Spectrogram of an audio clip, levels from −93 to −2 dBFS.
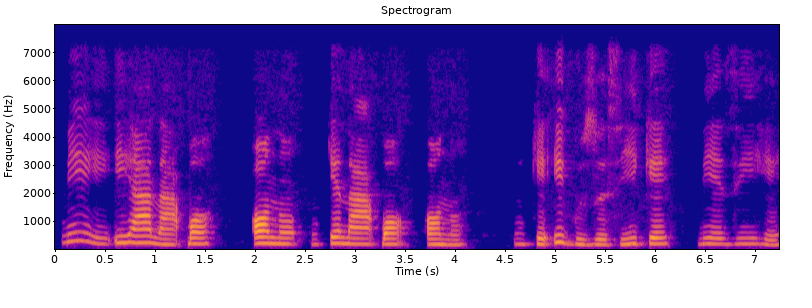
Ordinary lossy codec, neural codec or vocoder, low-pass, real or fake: Opus, 64 kbps; none; 7.2 kHz; real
